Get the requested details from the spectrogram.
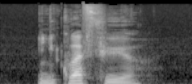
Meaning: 1. headwear, headgear (garment worn on one's head) 2. hairstyle
- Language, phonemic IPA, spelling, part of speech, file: French, /kwa.fyʁ/, coiffure, noun, Fr-coiffure.ogg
